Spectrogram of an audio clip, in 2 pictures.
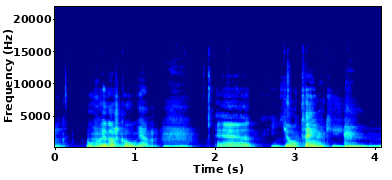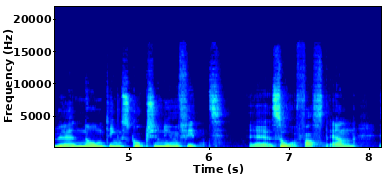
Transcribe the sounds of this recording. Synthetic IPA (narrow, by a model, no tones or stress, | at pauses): n | ɔɧʏd̪aʂkuːɡən | jɑːɡ̚t̪ʰɛŋkʰəjɵnɔnt̪ʰɪŋːskʊksnʏmfɪt̪ | sɔ̰fast̪ʰɛ̰n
